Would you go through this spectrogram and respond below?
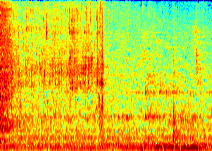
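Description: Water is poured from a glass into a bowl of chicken drumsticks, a steady close splashing and trickling rush with small surges, continuing throughout without talk.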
